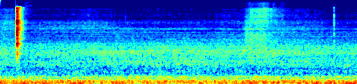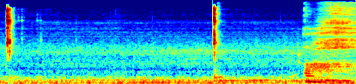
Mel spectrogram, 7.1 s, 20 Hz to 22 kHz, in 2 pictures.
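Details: '94 OBS truck with LS swap, new relay panel energized by jumping key-run wire to battery: sharp single relay clicks over a steady rumble, then a brief fuel pump buzz; fuel pump relay and pump prime normally.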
